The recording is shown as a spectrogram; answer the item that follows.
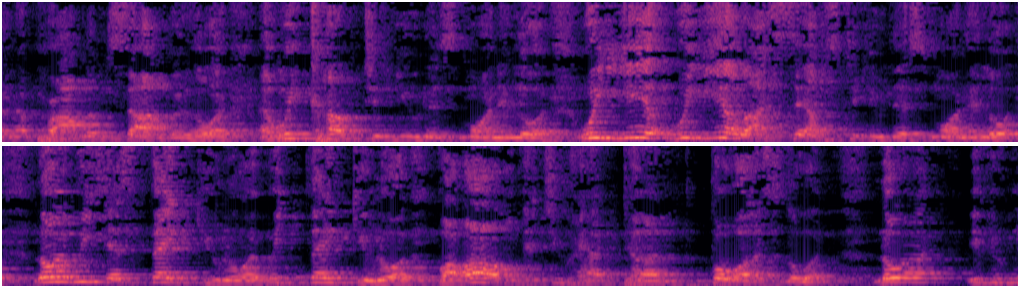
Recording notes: Ash Wednesday Service at New Life At Calvary.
